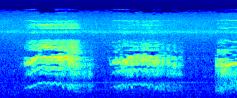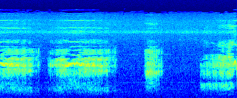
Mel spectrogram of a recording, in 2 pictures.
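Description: A horse whinnying over and over: six calls, most about a second long with a shaking pitch, separated by short pauses.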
